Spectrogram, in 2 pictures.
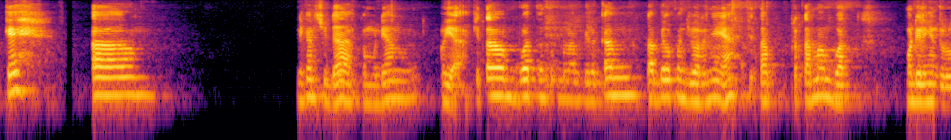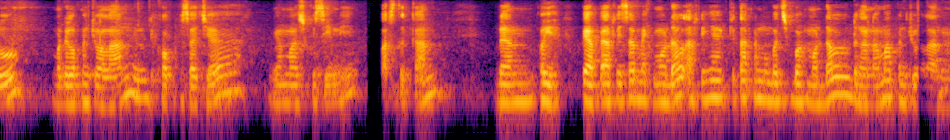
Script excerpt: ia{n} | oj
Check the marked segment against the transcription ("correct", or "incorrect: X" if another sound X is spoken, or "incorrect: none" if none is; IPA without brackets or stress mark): correct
